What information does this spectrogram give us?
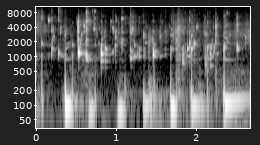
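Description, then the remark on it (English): A beverage is poured, making a quick series of gurgling, splashing bursts of liquid, with no voices present. “I am pouring a beverage.”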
